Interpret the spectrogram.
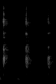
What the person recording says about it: I think that's actually a brass rod it sounds like metal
